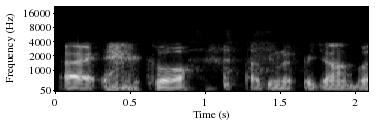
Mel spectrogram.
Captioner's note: laughs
